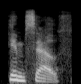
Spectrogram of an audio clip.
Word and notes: himself: Indian

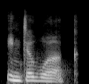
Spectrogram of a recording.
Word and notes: interwork: Indian

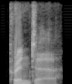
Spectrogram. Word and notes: printer: British English

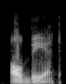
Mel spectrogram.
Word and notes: albeit: American English

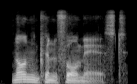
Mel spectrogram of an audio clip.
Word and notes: nonconformist: British English

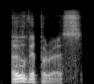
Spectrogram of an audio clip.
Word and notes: oviparous: British English

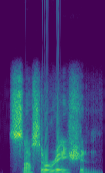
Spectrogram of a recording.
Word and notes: susurration: American English

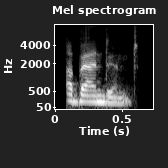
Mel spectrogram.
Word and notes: abandoned: Indian

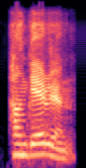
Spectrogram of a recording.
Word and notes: Hungarian: Indian

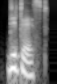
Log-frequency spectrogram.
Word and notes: detest: Indian

